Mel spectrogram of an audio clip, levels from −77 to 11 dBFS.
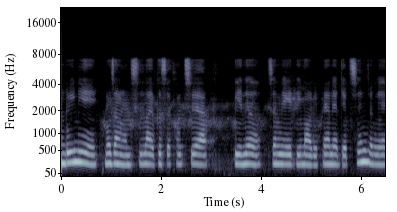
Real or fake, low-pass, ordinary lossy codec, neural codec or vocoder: fake; 7.2 kHz; none; codec, 16 kHz, 1 kbps, FunCodec, trained on Chinese and English, 50 frames a second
